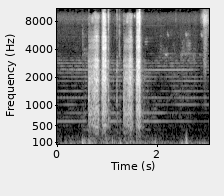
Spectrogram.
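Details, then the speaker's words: Mercedes SL600 with overhauled electronic throttle body, ignition on and engine off: two quick pairs of sharp electric whirs as the driver- and passenger-side throttle plates snap open and shut; both actuators respond cleanly. "check with the ignition on engine off to see for throttles are active so here is the noise from the driver's side"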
